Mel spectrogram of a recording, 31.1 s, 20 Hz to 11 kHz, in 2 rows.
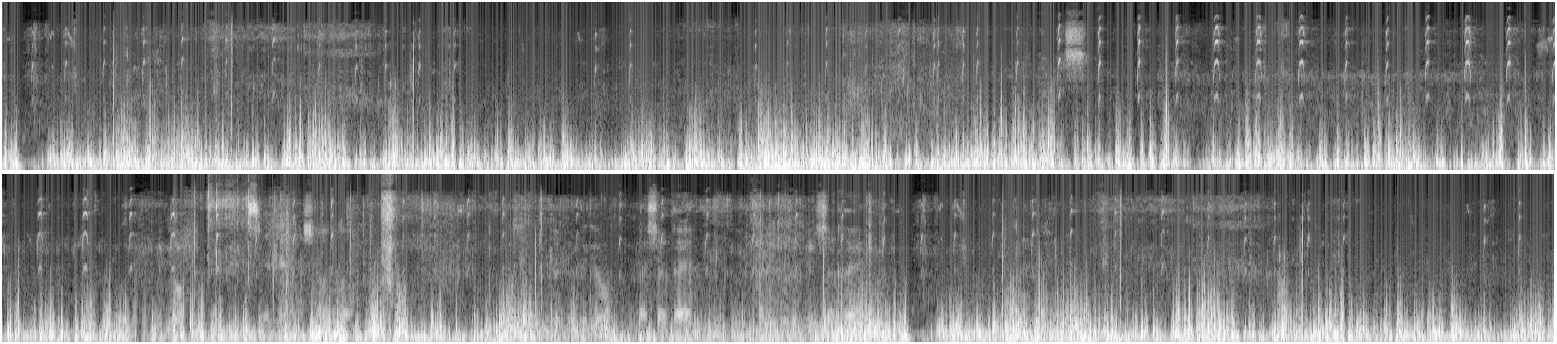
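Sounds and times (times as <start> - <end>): wind rumbling on microphone: 0.0 - 31.0.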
